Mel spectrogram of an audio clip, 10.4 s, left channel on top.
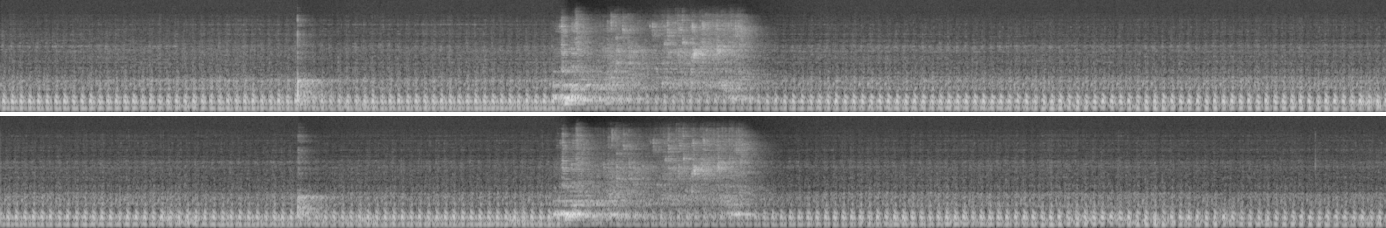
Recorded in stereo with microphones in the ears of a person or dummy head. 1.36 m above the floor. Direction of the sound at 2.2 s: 60° left (ahead or behind).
